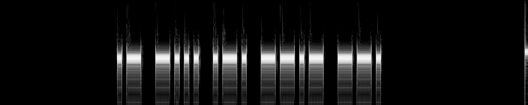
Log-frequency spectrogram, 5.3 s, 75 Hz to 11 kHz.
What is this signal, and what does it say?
Morse code, heard as a keyed tone, about 25 wpm, 700 Hz. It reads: ABRQG
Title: Code Groups - 5 Letters - 25wpm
